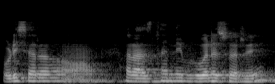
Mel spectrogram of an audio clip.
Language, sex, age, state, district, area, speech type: Odia, male, 30-45, Odisha, Koraput, urban, spontaneous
